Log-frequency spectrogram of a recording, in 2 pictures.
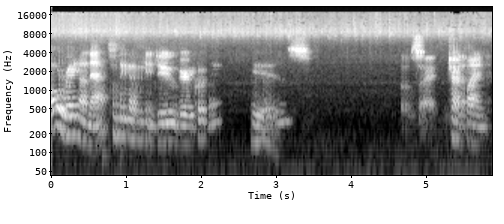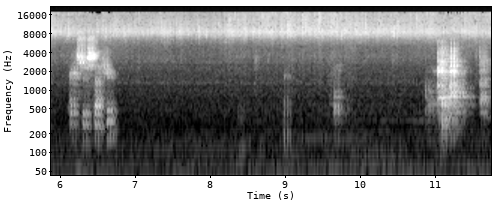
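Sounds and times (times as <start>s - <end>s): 
speech: 0.1s - 3.5s, 4.7s - 6.8s
kitchen boards knocked over: 11.0s - 11.7s.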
